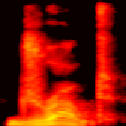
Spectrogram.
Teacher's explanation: We see the DR making the J sound like juice and jump, plus the R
